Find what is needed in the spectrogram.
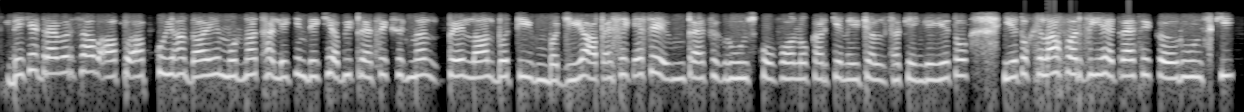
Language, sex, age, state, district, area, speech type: Urdu, female, 18-30, Jammu and Kashmir, Srinagar, urban, conversation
